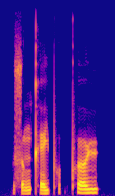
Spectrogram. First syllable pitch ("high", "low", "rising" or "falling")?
rising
